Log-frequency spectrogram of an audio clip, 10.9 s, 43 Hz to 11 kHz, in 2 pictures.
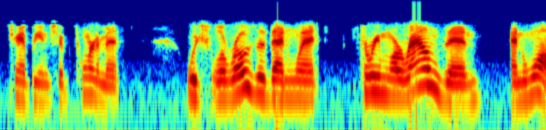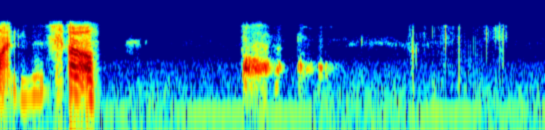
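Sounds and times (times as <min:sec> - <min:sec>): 
speech: 0:00.1 - 0:06.5
cough: 0:07.9 - 0:08.9.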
